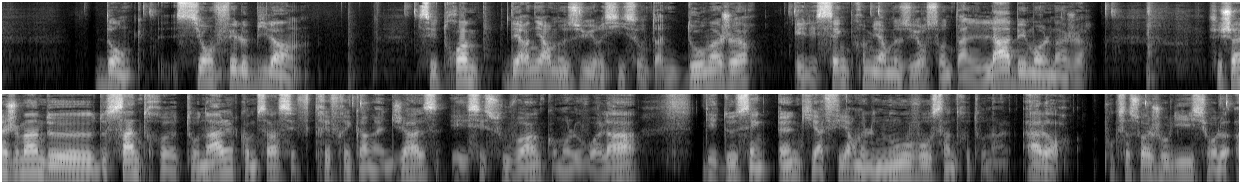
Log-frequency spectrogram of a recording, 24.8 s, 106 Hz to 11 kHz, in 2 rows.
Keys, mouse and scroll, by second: 0.0 Escape, 1.4 click, 4.0 click, 5.7 shift+click, 7.9 click, 8.7 shift+click, 11.0 click, 15.9 click, 23.7 click, 24.6 ctrl+click.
